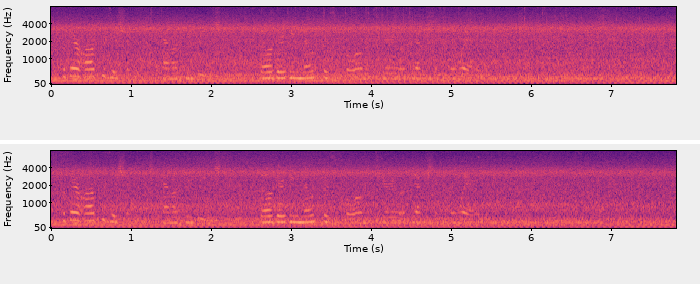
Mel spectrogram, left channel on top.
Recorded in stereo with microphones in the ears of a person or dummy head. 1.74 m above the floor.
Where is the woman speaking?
10° left (ahead or behind).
